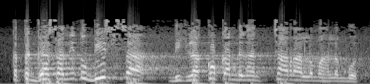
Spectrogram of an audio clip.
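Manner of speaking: ordinary delivery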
